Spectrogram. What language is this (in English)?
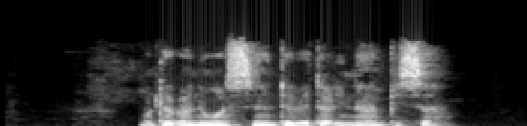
Ganda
